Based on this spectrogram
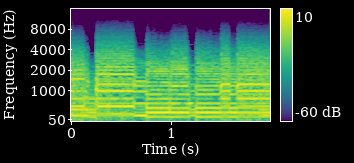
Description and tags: Randomly played, spliced and quantized guitar track.
buzz, gtr, guitar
